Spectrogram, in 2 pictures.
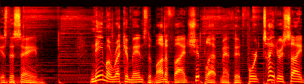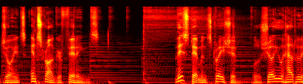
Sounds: Speech, Music

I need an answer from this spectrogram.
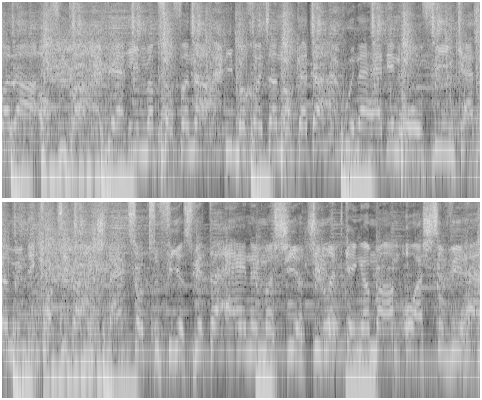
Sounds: Music

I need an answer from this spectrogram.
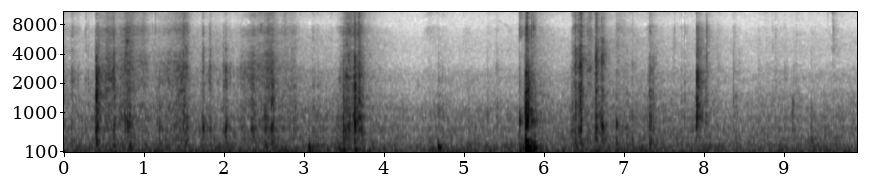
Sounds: inside a small room

